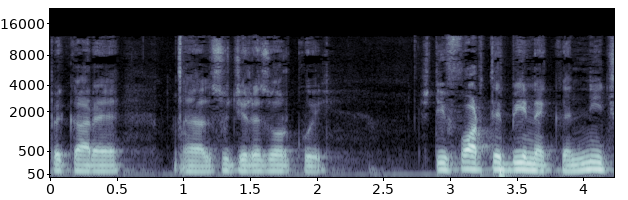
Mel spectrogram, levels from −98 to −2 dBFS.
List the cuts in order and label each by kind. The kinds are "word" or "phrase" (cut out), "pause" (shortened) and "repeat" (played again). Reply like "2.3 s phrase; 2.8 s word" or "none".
none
